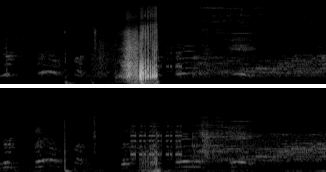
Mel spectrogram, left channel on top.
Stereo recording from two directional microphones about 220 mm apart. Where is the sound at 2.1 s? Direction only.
25° right (ahead or behind).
